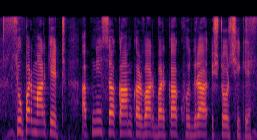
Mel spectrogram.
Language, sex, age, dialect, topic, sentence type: Magahi, male, 18-24, Northeastern/Surjapuri, agriculture, statement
